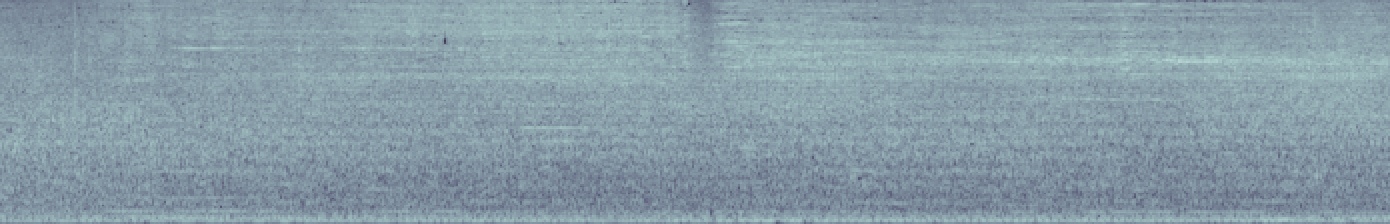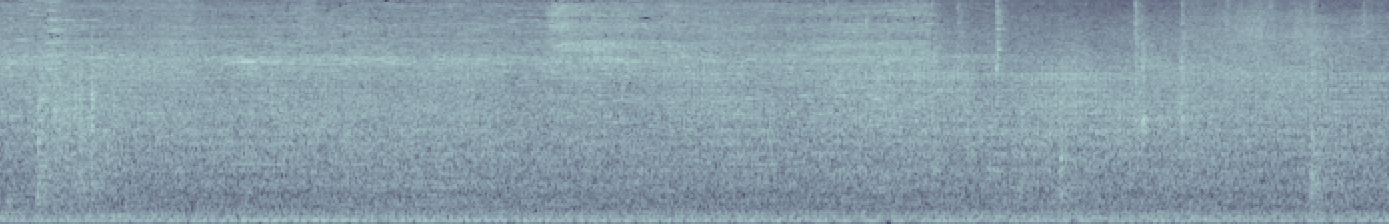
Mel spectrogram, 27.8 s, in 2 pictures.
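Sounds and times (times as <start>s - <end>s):
construction works in an industrial city: 0.0s - 27.7s.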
